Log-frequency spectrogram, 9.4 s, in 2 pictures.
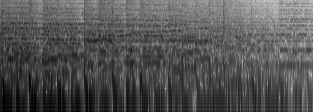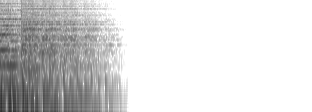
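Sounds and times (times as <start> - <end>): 
theme song: 0.0 - 6.3.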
